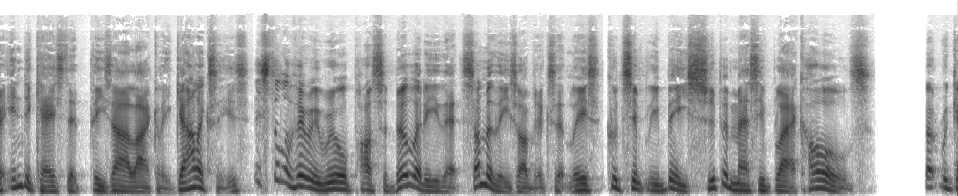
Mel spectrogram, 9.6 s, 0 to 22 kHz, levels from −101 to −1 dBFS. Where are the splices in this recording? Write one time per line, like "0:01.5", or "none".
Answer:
none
